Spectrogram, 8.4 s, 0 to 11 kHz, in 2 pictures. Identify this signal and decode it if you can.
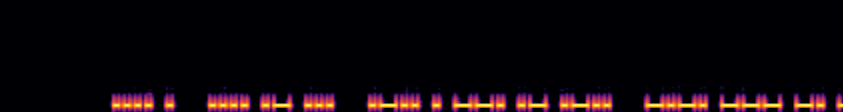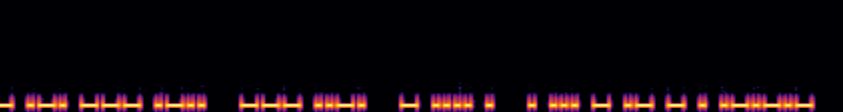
Morse code, heard as a keyed tone, about 44 wpm, 700 Hz. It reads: HE HAS LEGAL CONTROL OF THE ESTATE.
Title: Sentences from Top 1200 Words 45wpm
